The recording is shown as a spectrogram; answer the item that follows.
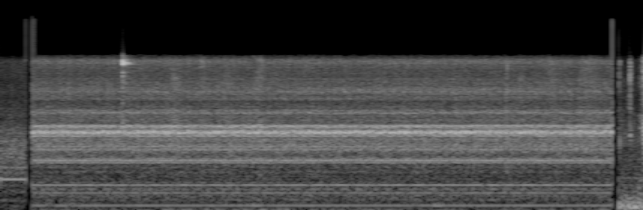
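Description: A steady machine hum with several even, high tones over a low rumble. It starts suddenly just after a brief dropout and cuts off suddenly at the end.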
